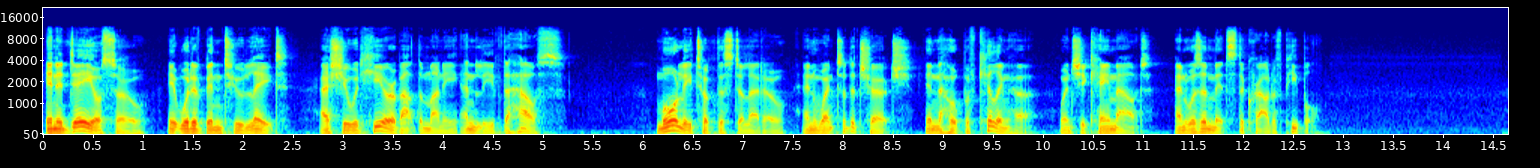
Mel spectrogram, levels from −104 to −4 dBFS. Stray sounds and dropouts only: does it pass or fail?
pass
